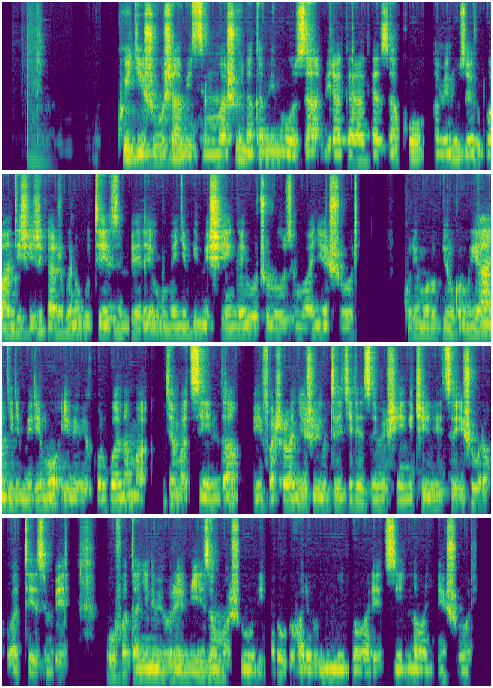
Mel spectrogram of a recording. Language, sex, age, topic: Kinyarwanda, male, 18-24, education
